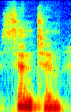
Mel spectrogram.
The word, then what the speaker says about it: centum: the Romans, for instance, said centum with a hard C.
